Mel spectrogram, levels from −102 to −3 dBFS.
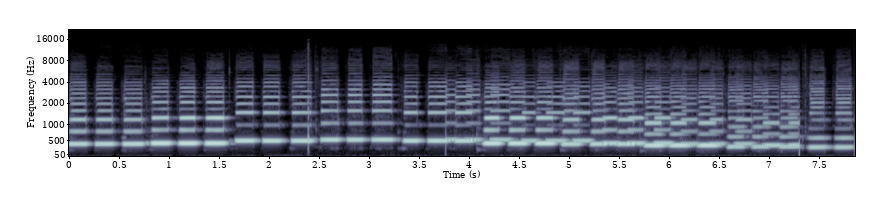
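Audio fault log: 2.40 s, block of digital silence: a sharp tick where the sound drops to silence for about 2.7 ms and snaps back with no fade. This fits one 128-sample buffer left unfilled because the output was not written in time.
3.78 to 7.32 s, doubled audio track: a dry, full-band repeat of the sound trails about a second behind, roughly 5 dB quieter, with no decay or room colour, and it starts and stops abruptly. This is likely a second copy captured through a slower path.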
